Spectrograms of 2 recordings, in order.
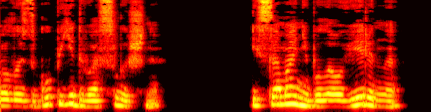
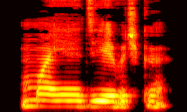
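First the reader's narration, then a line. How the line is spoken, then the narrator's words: Hoarse reply. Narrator (Russian): отозвался хрипло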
